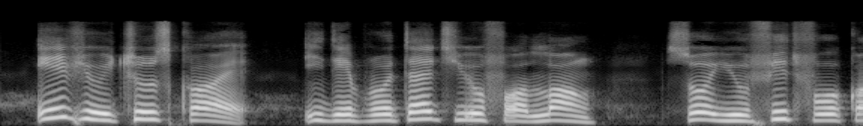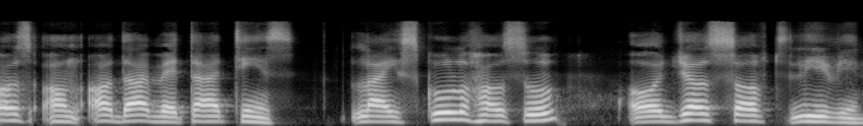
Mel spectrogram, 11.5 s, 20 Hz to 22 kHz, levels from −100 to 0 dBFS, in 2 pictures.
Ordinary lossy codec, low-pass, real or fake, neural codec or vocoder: MP3, 96 kbps; 10.8 kHz; fake; codec, 24 kHz, 1.2 kbps, DualCodec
